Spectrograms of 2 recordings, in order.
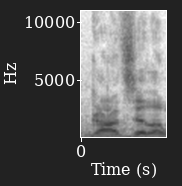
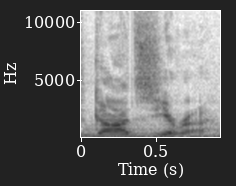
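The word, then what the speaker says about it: ゴジラ: english speakers to to call a japanese monster godzilla when they know darn well that they can't pronounce that it's godzira kazira anyways so yeah so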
